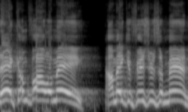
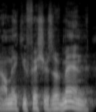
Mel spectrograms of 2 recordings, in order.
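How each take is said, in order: First: Mock yell. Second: Said in the usual way. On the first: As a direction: holler the call the way we always imagined it. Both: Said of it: "We always read it that he yelled it".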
